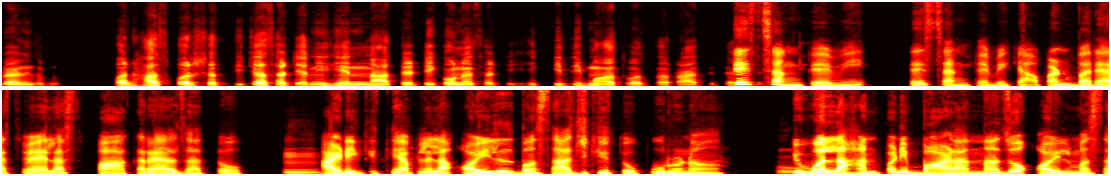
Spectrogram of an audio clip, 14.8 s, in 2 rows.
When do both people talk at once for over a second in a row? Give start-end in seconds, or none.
none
